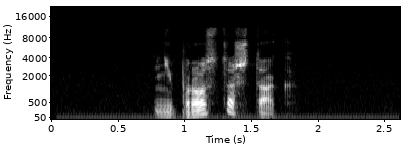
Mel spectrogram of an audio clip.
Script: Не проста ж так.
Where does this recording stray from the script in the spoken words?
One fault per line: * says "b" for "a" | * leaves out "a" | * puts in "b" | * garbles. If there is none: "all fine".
all fine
